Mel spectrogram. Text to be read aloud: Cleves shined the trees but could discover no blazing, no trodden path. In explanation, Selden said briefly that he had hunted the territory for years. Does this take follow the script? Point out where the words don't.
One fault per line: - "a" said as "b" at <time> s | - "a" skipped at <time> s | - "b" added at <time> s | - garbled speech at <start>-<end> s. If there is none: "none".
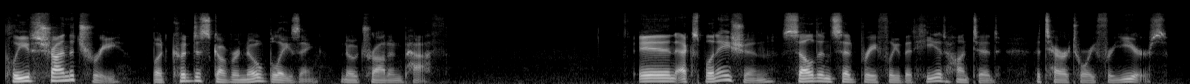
- "trees" said as "tree" at 0.8 s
